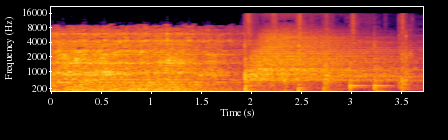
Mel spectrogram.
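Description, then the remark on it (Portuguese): A steady wash of crowd noise gives way to loud, ringing metallic clangs, about half a dozen irregular strikes, as people bang pots in a panelaço public protest. “Panelaço é quando as pessoas batem as panelas bem alto na janela de casa para fazer barulho mesmo e mostrar que não concordam com o que o político está falando na TV.”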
